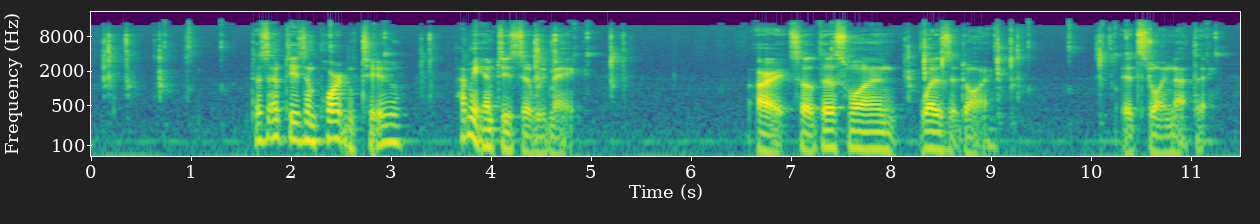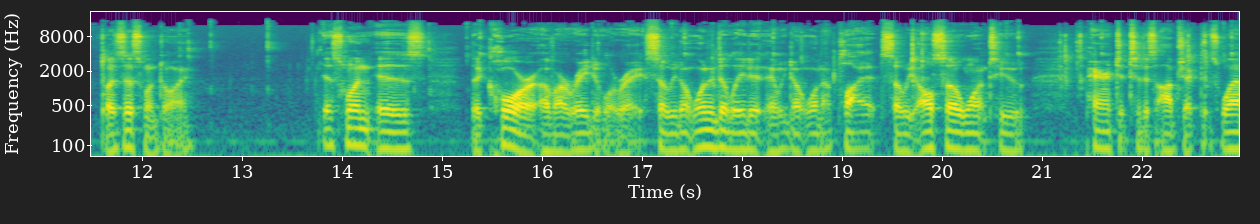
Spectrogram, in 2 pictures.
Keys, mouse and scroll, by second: 0.1 alt+z, 0.7 shift+middle click, 2.8 click, 3.2 h, 4.4 z, 4.8 click, 5.1 g, 7.3 right click, 7.6-8.3 scroll down 3, 9.4 middle click, 10.0 x, 10.2 click, 10.6-11.1 scroll up 2, 11.1 click, 11.6 g, 12.4 right click, 12.7 middle click, 13.3 scroll up 3, 14.7 right click, 15.2 click, 17.3 click, 18.1 shift+click, 19.7 ctrl+p, 20.6 click, 21.2 alt+a, 21.5 click, 21.8-22.1 scroll down 1, 22.1 middle click, 22.4 alt+a, 22.8 click.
